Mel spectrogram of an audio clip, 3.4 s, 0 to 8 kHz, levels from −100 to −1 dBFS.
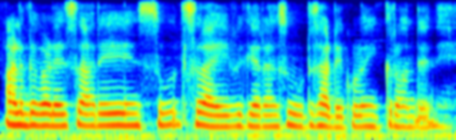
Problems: constant background noise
